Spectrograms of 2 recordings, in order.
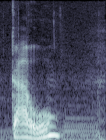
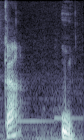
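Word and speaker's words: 買う: lo sabréis, que es kau, solo termina en U. Tenemos dos sílabas, ka, u. No hay ka, tsu, ka, gu, ka, mu. No, es ka, u.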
